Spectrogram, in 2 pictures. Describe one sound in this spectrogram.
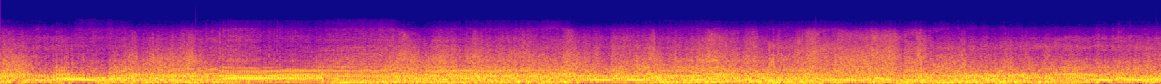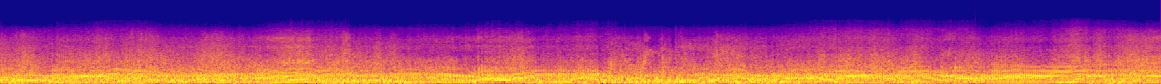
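A quad bike engine roars and revs up and down close by.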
